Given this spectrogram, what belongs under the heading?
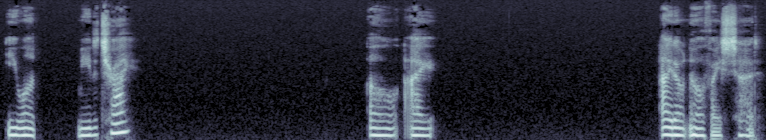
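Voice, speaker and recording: A woman playing a weary young female soldier, guarded but tender, in an intimate ASMR roleplay, speaking in a hushed, halting way with soft whispers. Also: lowish voice, steady tone, dry recording, low-quality recording. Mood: hesitant, shy.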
